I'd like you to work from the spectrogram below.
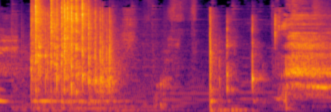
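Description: Dice roll in a tabletop role-playing game, opening with a rapid, bright rattle of clattering plastic. A few sharp, separate clicks follow as the dice settle.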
